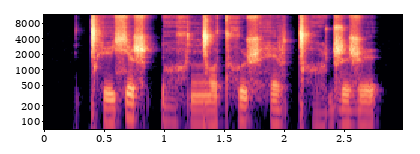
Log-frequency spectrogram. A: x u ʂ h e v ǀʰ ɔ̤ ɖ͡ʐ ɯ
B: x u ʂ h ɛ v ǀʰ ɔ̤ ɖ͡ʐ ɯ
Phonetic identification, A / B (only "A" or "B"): B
